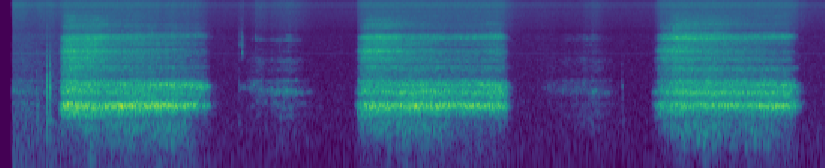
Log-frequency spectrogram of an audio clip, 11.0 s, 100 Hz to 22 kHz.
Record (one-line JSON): {"exhalation_length": "11.0 s", "exhalation_amplitude": 25808, "exhalation_signal_mean_std_ratio": 0.69, "survey_phase": "beta (2021-08-13 to 2022-03-07)", "age": "45-64", "gender": "Male", "wearing_mask": "No", "symptom_runny_or_blocked_nose": true, "smoker_status": "Never smoked", "respiratory_condition_asthma": false, "respiratory_condition_other": false, "recruitment_source": "REACT", "submission_delay": "1 day", "covid_test_result": "Negative", "covid_test_method": "RT-qPCR"}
